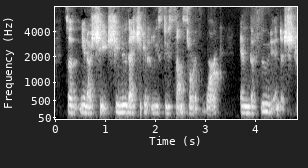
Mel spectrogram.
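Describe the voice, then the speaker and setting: The voice is somewhat breathy, with very wide swings in pitch. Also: woman, fairly high pitch for a woman, moderate pace. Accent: Vietnamese. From US South, New Orleans. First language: Vietnamese. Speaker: doctor and real estate investor. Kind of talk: interview.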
